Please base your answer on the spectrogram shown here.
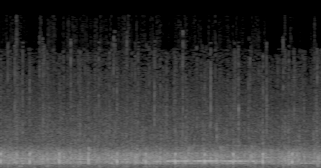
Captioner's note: applause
